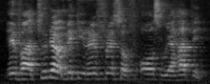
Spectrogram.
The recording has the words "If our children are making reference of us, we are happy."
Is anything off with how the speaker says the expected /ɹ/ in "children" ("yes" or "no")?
yes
